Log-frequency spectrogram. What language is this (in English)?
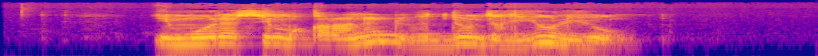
Kabyle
